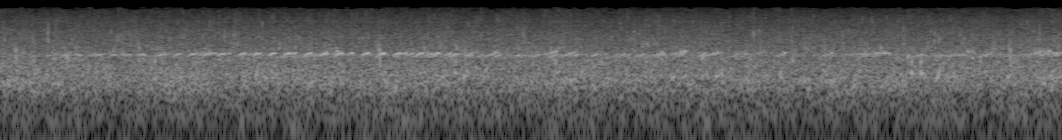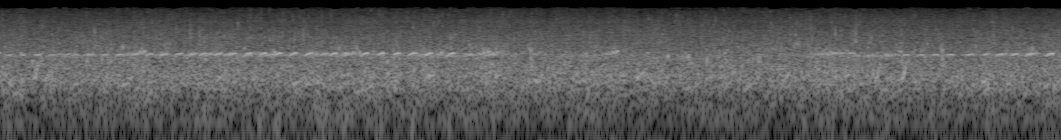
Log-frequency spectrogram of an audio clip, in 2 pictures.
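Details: Kajika frog song beside a clear-flowing stream, a thin high trill that rises into bright whistled phrases, fades, and returns several times against steady rushing water.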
